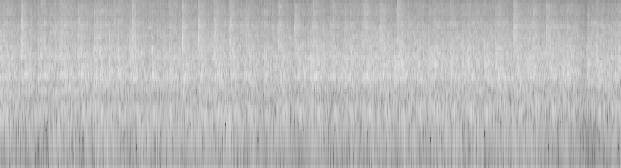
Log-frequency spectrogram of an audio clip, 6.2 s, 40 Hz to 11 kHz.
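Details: 1973 Case 1370 tractor diesel idling with a heavy, sharp knock about three times a second, despite good oil pressure, temperature and boost; head gasket previously replaced.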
